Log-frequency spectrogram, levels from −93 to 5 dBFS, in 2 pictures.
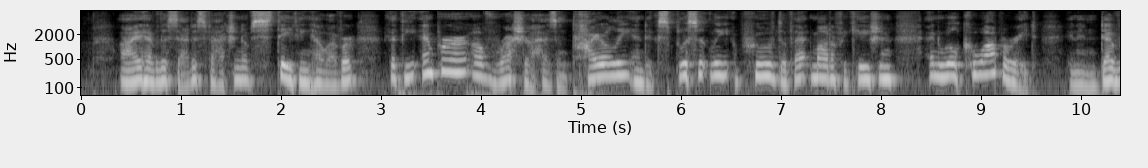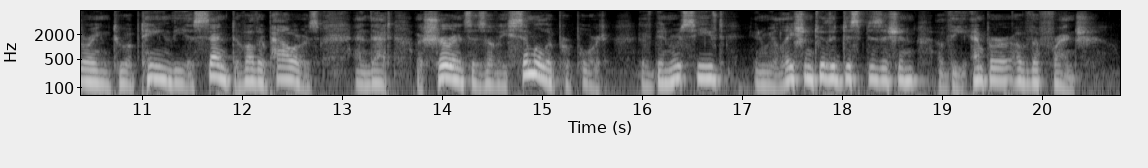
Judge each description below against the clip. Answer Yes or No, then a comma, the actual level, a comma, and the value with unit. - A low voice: No, medium, 150 Hz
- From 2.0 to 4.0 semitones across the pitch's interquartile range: No, average, 5.2 semitones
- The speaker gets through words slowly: No, average, 155 wpm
